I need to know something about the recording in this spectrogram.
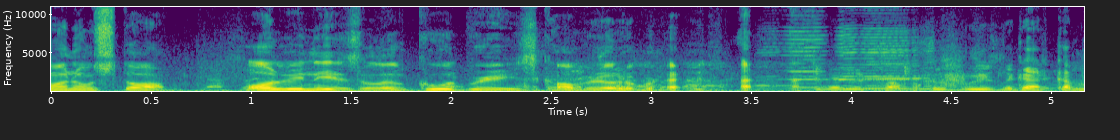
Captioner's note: laughs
